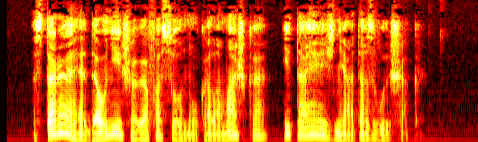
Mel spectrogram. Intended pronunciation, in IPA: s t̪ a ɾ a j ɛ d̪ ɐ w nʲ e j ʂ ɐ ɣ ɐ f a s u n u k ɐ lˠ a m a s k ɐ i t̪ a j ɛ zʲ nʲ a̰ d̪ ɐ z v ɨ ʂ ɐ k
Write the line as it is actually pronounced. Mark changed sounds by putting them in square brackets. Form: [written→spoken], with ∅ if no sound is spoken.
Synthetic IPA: s t̪ a ɾ a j ɛ d̪ [ɐ→a] w nʲ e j ʂ ɐ ɣ ɐ f a s [u→ɔ] n u k ɐ lˠ a m a [s→ʂ] k ɐ i t̪ a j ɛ zʲ nʲ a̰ [d̪→t̪] ɐ z v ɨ ʂ ɐ k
